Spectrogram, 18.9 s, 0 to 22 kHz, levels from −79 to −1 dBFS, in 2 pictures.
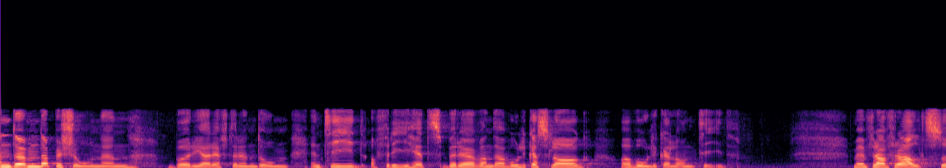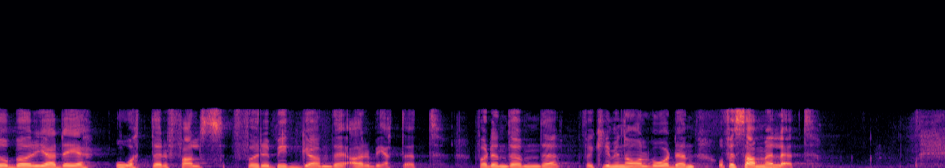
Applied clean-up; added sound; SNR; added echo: none; none; none; none.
